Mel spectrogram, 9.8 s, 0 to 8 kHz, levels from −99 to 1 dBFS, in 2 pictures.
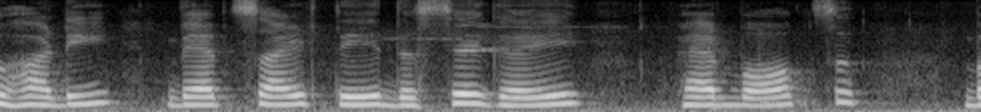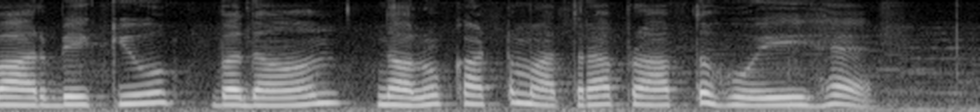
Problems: background sounds at intervals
